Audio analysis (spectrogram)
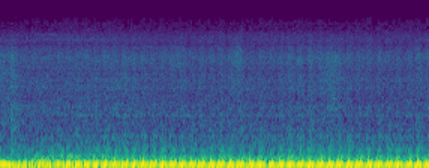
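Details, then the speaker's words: Chevrolet HHR build with fresh engine and turbo, after the timing was corrected and the tune installed, started with no codes: steady, even low engine note with a smooth pulse and no misses or knocks; normal running. "We started up the car, we got no codes. We let it run for a little bit, still no codes."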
